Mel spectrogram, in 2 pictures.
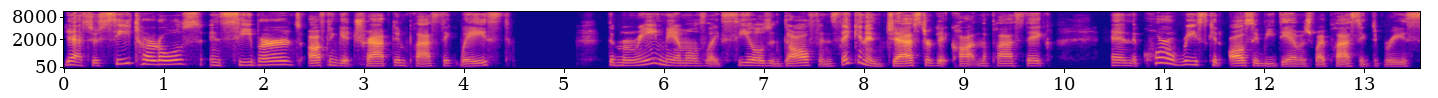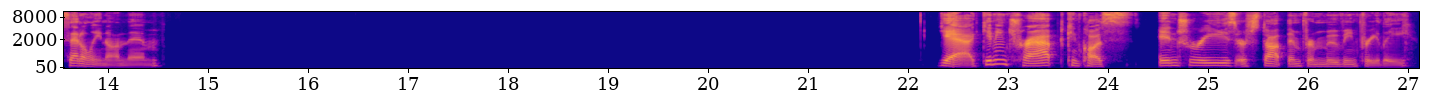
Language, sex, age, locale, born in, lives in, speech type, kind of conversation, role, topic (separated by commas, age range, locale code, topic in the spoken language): English, female, 40-44, en-US, United States, United States, read, expert-assistant, expert, How does plastic pollution affect marine life?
